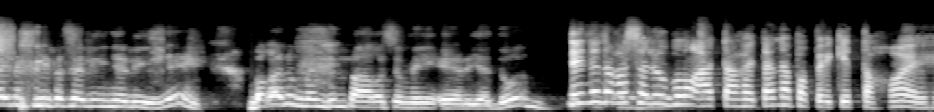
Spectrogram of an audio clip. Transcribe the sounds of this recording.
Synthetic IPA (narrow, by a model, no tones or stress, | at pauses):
ajnɐɡ̚kiːt̪ɐs̬ɐliːɲɐliːɲɐɛbɐkanʊŋnɐnd̪ʊnp̪aːɐkosɐmɐjʔɛːɾɪjɐd̪ond̪ɛnɐnɐkɐsɐluːboɐŋʔaːt̪akɪt̪anɐpɐpɛkɪt̪ɐko̞ɛ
